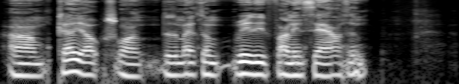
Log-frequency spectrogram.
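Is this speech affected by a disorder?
Yes: Down syndrome; not always understood by others, pub workers don't understand speech properly.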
